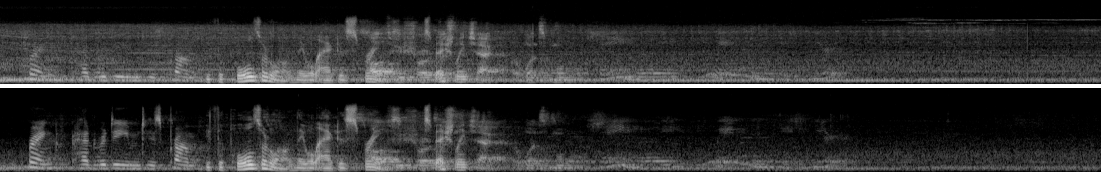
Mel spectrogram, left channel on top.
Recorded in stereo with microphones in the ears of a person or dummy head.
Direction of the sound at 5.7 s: 35° left (ahead or behind).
